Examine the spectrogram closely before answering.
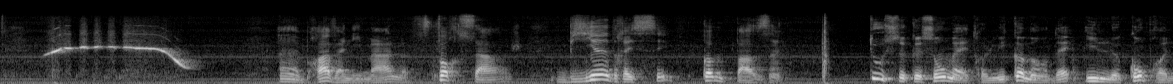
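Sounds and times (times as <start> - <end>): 
person whistling at daybreak to call a dog: 0.4 - 2.0
speech: 2.8 - 7.9, 8.7 - 11.7.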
